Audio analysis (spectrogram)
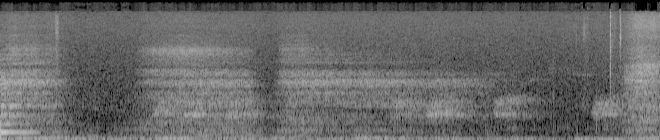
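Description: Slow, deep breathing during a yoga session, with soft inhales and exhales repeating over a steady low background, heard close and quiet.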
